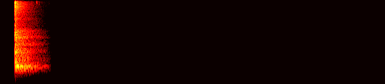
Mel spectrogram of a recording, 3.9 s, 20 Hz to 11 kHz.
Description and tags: Rim Shoot
Ambient sounds of Tecnocampus University.
RodeNT3, Tecnocampus, tfg, ZoomH4N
